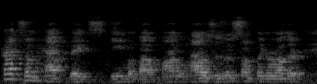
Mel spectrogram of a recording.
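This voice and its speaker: An actor playing a blustery secret millionaire posing as a humble lodger, hesitant and quick to bluster, in old-time radio comedy style. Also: male voice, medium pitch, distant mic, lightly acted. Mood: bossy, brisk. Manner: indignant, hesitant, stammering excuses. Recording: echoey theatre stage recorded from afar, noisy.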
